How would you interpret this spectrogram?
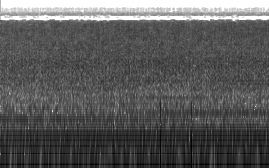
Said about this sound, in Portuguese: Sabe o que é isso? São os aviões que estão com você no mesmo lugar. Alguns metros de distância um do outro.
